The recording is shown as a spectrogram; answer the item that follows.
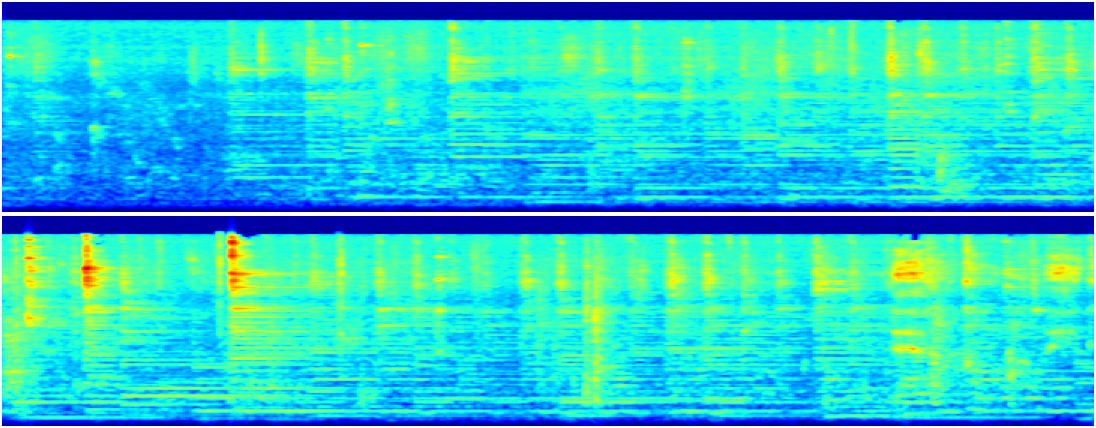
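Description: Solo acoustic guitar playing a slow song intro: held, ringing notes begin about two seconds in, with a few strums spread through.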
